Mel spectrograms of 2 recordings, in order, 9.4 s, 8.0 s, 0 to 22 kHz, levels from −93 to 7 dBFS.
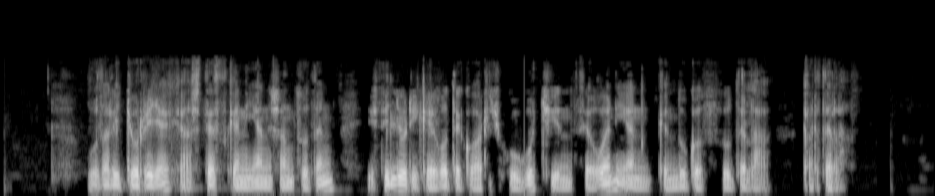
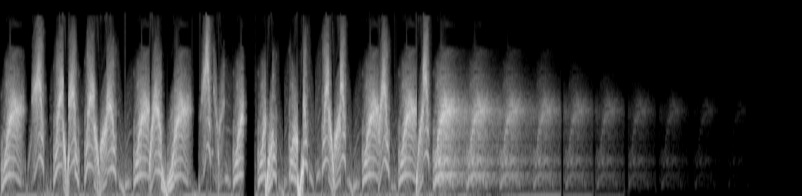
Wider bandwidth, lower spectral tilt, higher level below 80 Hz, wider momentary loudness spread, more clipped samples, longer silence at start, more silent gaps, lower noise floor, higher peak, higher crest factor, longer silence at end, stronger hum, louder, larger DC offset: second, 7.4 kHz vs 16.5 kHz; first, -8 dB/octave vs -2 dB/octave; second, -56 dBFS vs -42 dBFS; about the same, 10 LU vs 9 LU; neither; first, 0.9 s vs 0 s; second, none vs 2.47-2.55 s; second, -58 dBFS vs under -90 dBFS; about the same, 0 dBFS vs -2 dBFS; about the same, 20 dB vs 18 dB; second, 0.9 s vs 2.5 s; neither; second, -21 LUFS vs -16 LUFS; neither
